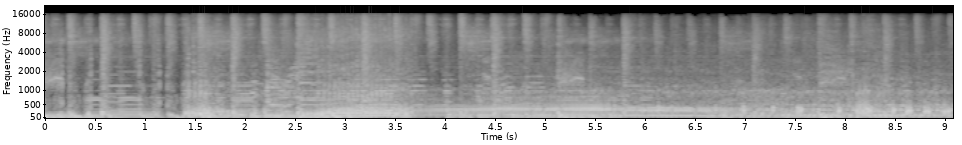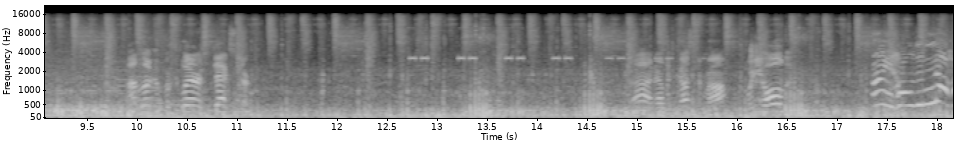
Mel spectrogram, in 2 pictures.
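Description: A chopper motorcycle's engine runs and revs, swelling from about two seconds in and easing off a few seconds later, mixed with background music and street noise. In the second half, short rising-and-falling chirps and a brief run of high beeps come through.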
